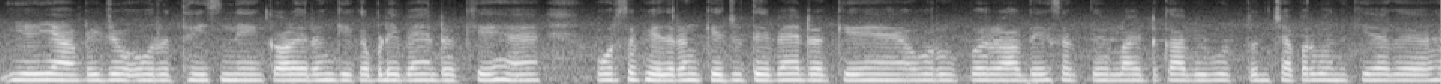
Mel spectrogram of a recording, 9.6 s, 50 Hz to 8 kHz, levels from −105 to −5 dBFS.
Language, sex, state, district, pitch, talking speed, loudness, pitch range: Hindi, female, Haryana, Jhajjar, 205 Hz, 220 wpm, -16 LUFS, 205-210 Hz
